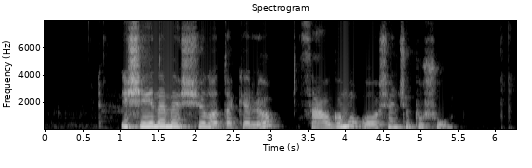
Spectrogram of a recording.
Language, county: Lithuanian, Kaunas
